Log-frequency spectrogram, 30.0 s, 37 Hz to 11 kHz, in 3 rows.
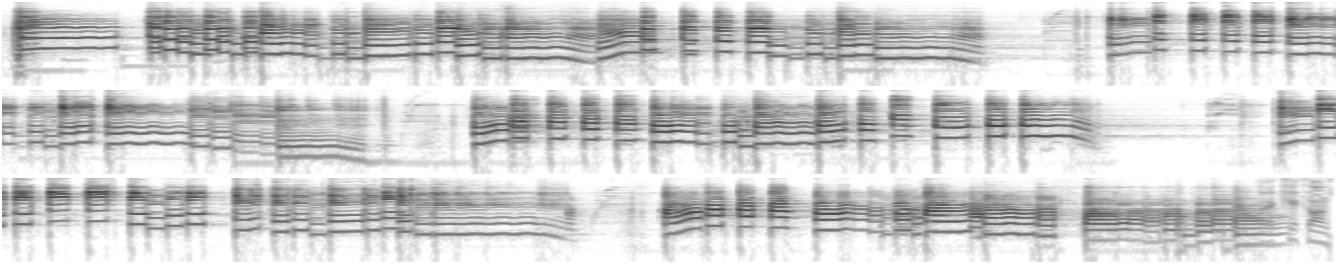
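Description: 1996 PRS CE electric guitar played through an amplifier: notes and chords in five short phrases with brief pauses between them. The phrases go through the five positions of the guitar's pickup selector switch, starting on the neck pickup.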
